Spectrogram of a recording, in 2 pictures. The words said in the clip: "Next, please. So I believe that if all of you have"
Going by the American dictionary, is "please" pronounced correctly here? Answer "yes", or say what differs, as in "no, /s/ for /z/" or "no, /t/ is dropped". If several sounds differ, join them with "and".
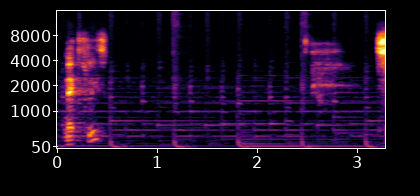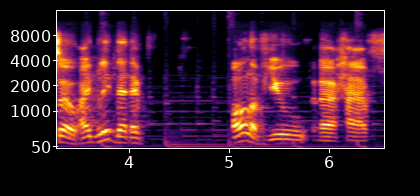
no, /f/ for /p/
